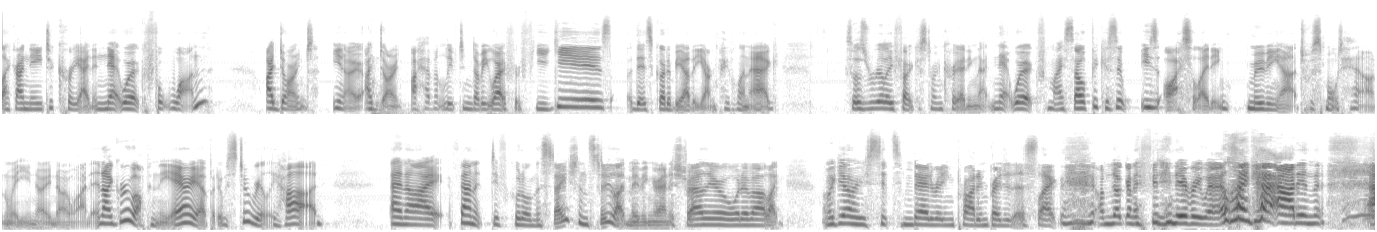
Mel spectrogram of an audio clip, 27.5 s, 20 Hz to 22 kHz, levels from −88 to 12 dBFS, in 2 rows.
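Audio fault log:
throughout: timecode bleed, a faint chirping warble flipping between 1 kHz and 2 kHz, about 45 dB under the speech, which fits 29.97 fps linear timecode leaking in.
19.29–27.46 s: adaptive stream at a lower bitrate. Right after "it difficult on the" the sound turns artefacty, with nothing above 15.9 kHz, which sounds like a drop to low-rate HE-AAC.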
